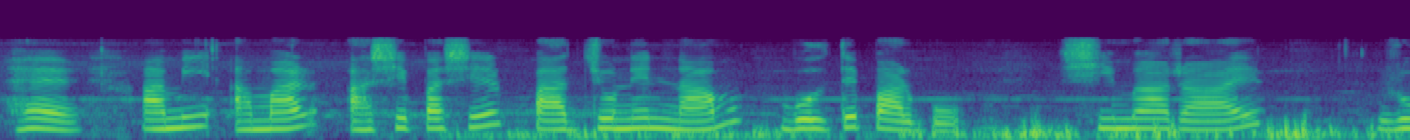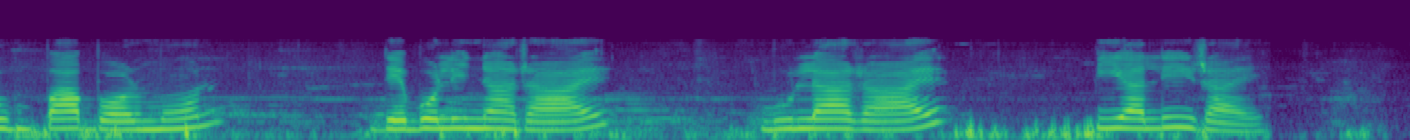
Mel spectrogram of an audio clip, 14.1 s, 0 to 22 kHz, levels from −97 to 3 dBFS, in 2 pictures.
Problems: continuous background conversations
